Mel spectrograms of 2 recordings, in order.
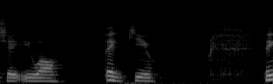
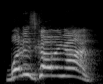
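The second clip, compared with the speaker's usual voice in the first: much higher and louder; surprised outburst; 13 semitones higher, 12 dB louder than usual. Real, not acted. Streamer startled by the raid screen. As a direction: blurt it in surprise.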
